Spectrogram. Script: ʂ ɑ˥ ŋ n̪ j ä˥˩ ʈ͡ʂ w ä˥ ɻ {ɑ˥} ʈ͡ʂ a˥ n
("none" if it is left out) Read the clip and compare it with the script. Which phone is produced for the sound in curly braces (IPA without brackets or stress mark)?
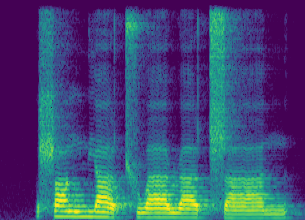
ä˥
